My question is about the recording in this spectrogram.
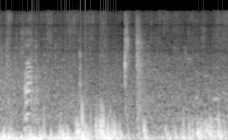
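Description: A herd of cattle shuffling and stepping on dry dirt, with irregular low hoof thuds and knocks. There is a short call just after the start.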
